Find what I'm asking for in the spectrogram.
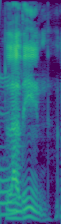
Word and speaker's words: Lalin: I've even started to pronounce my name differently now that I'm speaking the language. – How would we say it if we're being correct then? – LALIN. – Okay. Mm-hmm. My apologies. – LALIN. No. I have said LALIN for a very long time, but then if you know, I actually named myself that, and it means moon in Haitian Kreyòl.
